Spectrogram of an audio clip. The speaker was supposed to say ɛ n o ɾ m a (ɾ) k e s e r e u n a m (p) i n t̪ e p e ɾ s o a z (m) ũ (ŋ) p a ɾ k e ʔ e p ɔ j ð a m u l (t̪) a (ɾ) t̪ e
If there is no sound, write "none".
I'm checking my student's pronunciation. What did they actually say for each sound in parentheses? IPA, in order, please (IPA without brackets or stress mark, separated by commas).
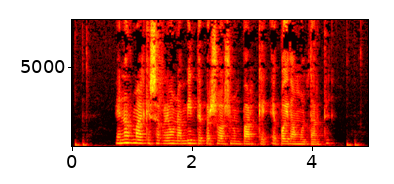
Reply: l, b, n, m, t̪, ɾ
